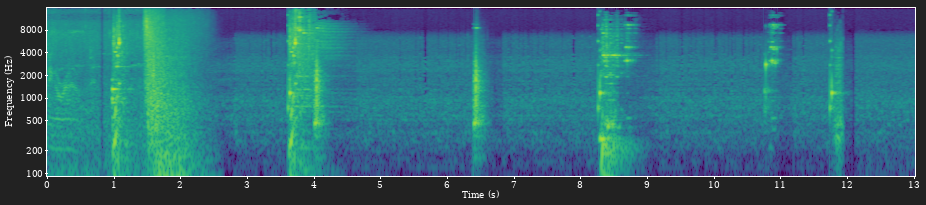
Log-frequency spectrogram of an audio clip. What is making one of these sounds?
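Short chimes sound as game menus open and close.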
